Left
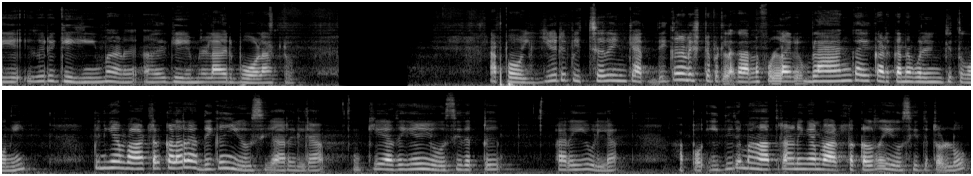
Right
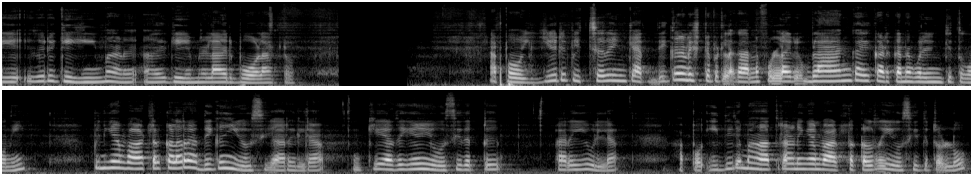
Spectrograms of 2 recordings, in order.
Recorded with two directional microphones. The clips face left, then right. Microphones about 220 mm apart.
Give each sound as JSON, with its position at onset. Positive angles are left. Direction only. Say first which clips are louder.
{"t": 0.0, "sound": "a woman's voice", "louder": "right 5 dB", "side_deg": -40}
{"t": 4.9, "sound": "a woman's voice", "louder": "right 4 dB", "side_deg": -25}
{"t": 9.1, "sound": "a woman's voice", "louder": "right 4 dB", "side_deg": -35}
